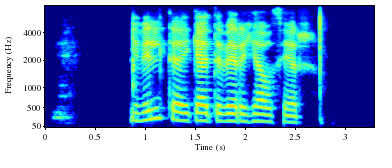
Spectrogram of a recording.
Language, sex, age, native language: Icelandic, female, 50-59, Icelandic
